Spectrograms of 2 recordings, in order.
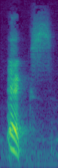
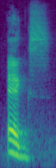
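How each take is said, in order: First: It is a short i vowel plus 'ks'. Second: It is a short i vowel plus 'gz'. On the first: "with a short I sound plus K S" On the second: "a short I sound plus G plus Z"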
